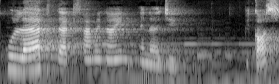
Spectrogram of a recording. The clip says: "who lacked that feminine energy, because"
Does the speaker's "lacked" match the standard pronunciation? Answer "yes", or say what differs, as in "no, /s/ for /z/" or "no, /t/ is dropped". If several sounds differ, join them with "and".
no, /k/ is dropped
